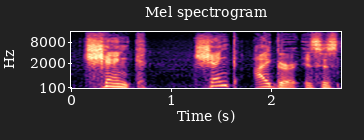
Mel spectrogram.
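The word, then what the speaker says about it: Cenk: the show, and his name is Cen K, pronounced Chenk.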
